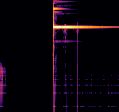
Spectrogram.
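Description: A single bright ding sound effect strikes about a second in, then its one high tone rings on and fades away slowly.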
